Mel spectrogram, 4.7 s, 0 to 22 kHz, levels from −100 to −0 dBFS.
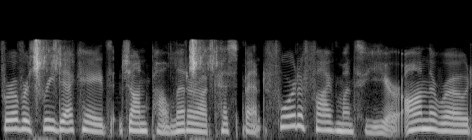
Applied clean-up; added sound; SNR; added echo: neural mask model Resemble Enhance denoiser.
